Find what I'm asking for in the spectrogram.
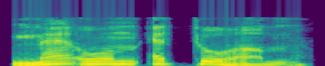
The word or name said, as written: meum et tuum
